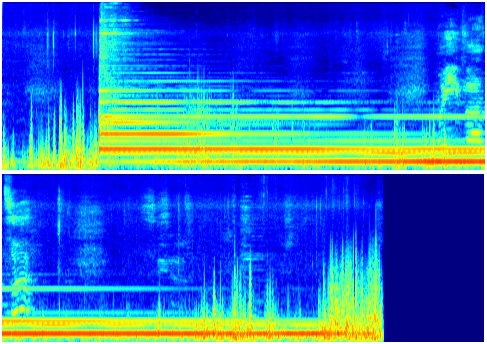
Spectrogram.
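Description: A large metal bell is struck once and rings on with a deep hum.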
